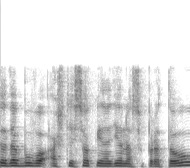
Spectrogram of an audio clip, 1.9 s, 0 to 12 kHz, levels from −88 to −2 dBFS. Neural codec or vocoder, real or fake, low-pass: none; real; 7.2 kHz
